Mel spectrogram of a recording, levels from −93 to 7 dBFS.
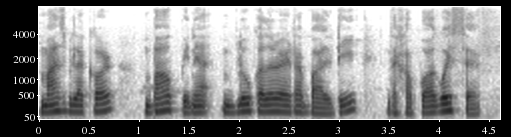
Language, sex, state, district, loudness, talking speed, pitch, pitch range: Assamese, male, Assam, Sonitpur, -19 LUFS, 130 wpm, 130 Hz, 120-140 Hz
